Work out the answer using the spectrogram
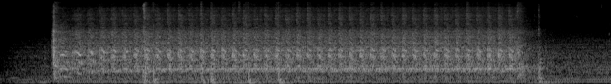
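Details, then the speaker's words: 1988 Daihatsu Hijet mini truck, sat for years, new plugs, wires and cap, carburetor rebuilt: catches, runs ragged about five seconds, stumbles and dies; flooding out badly, kit O-ring possibly wrong size. "let's take that boot off see if it's flooding I bet sh's flooding I mean it fired up and it wants to fire up yeah she's flooded out she's flooding out bad look at that"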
